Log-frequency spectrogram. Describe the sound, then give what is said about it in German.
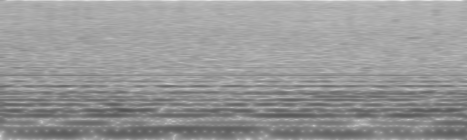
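Steady, dense rainfall pours down on a lake in a continuous wash of heavy drops, drumming evenly onto the water surface under dark storm clouds, with no pauses or voices. “Erst wenige, dann immer mehr, bis ein Strom von dicken Tropfen unablässig auf den See trommelt.”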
